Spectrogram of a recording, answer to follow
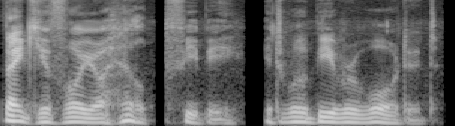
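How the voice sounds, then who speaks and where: A man as soft, grave vampire king. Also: low-pitched, measured pace, breathy edge, dry recording. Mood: courteous.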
